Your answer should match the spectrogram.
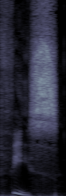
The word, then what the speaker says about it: fils: And I said fils, which is correct.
